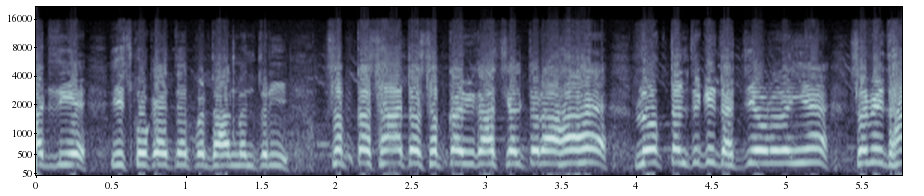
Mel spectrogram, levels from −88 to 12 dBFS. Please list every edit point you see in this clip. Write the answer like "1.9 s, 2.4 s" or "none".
1.7 s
